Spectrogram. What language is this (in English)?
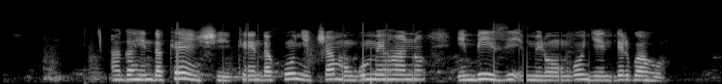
Kinyarwanda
